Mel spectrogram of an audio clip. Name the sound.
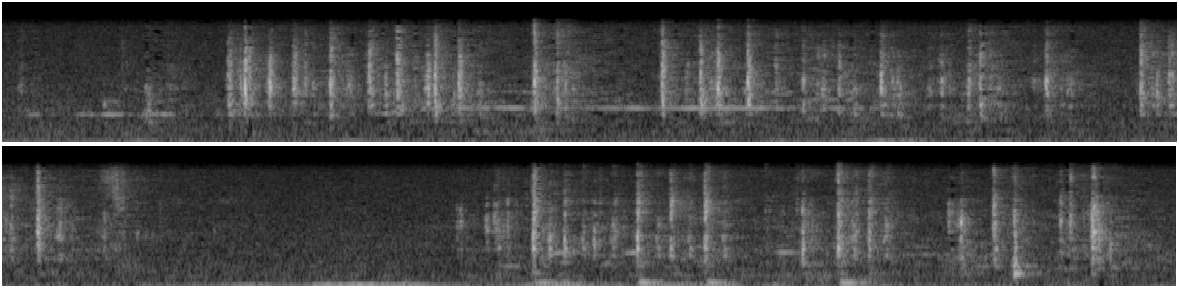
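typing a figure caption on a computer keyboard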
